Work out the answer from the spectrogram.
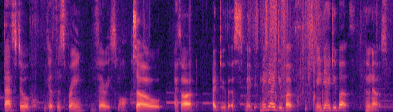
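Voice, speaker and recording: A man's voice: mid-range voice, big pitch swings, unhurried, warm tone, soft background music. A man talking casually to camera as a book vlogger, playful and emphatic, often repeating a phrase for effect.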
